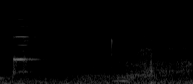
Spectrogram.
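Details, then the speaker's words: Alaris infusion pump keypad beep and faint clicks in a quiet room as the duration is entered as 30 minutes while programming a secondary IV piggyback infusion; rate auto-calculated to 100 mL/hour. "so I'm going to press duration and press 30 down at the bottom"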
